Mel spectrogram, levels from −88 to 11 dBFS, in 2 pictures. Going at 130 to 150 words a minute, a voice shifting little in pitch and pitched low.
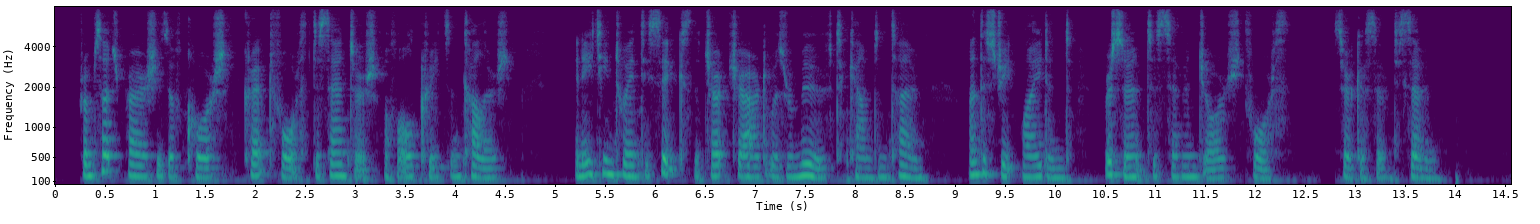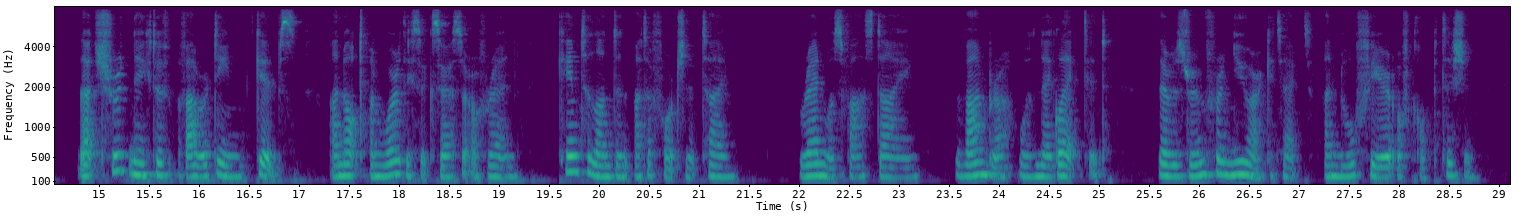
No: average, 145 wpm; narrow, 2.2 semitones; medium, 180 Hz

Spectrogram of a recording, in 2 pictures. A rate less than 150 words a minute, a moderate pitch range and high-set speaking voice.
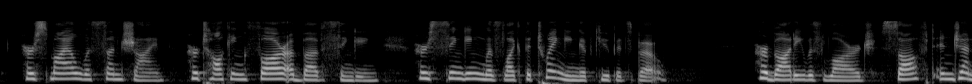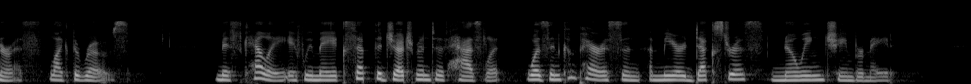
Yes: average, 140 wpm; average, 3.7 semitones; high, 210 Hz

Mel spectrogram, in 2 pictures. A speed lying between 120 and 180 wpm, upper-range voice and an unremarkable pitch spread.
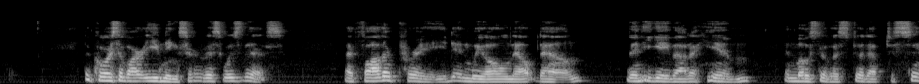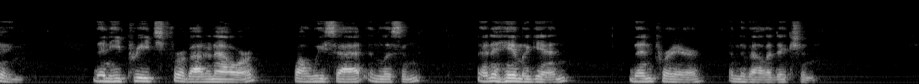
No: average, 165 wpm; low, 135 Hz; average, 3.9 semitones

